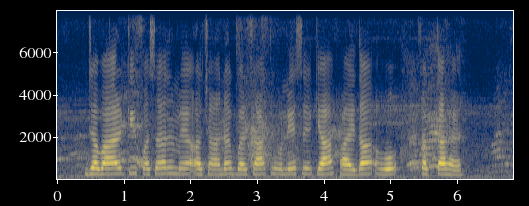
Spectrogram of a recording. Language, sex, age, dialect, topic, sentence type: Hindi, female, 18-24, Marwari Dhudhari, agriculture, question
